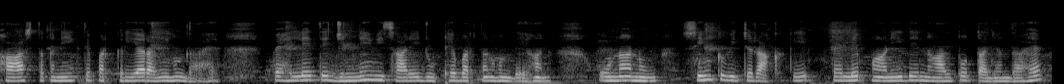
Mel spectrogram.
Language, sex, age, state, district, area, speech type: Punjabi, female, 30-45, Punjab, Kapurthala, urban, spontaneous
